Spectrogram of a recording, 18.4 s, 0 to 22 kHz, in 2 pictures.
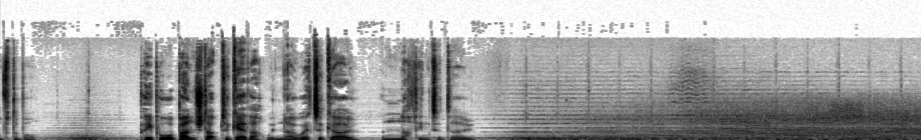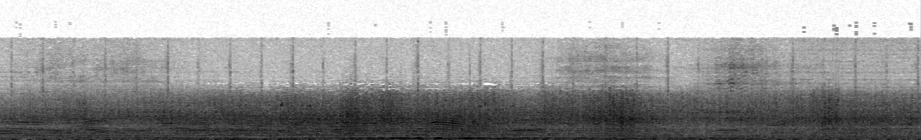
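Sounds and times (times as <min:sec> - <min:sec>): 
speech: 0:00.0 - 0:05.5
Harley-Davidson motorcycle engines revving in a parade of bikes: 0:06.0 - 0:18.4.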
